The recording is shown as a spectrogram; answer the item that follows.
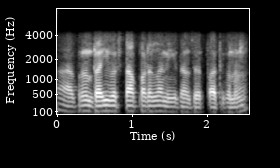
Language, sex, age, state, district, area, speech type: Tamil, male, 45-60, Tamil Nadu, Dharmapuri, rural, conversation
